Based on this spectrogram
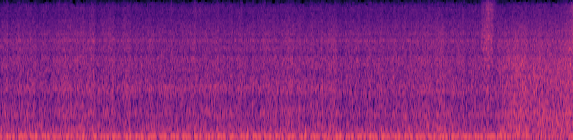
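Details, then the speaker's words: Cougar after fixing a major misfire, exhaust smelling better: even steady low idle with no stumbles or skipped beats; misfire gone, firing cleanly. "Yep. Misfire's gone. She sounds good."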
